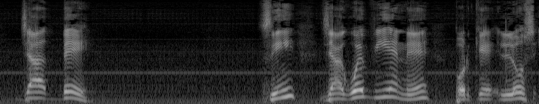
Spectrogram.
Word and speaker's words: Yahvé: Ese nombre, conformado por Yud, Hei, Bat, Hei, letras hebreas, es Yahvé, no Yahweh como se dice en la pronunciación sajona. Yahvé.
